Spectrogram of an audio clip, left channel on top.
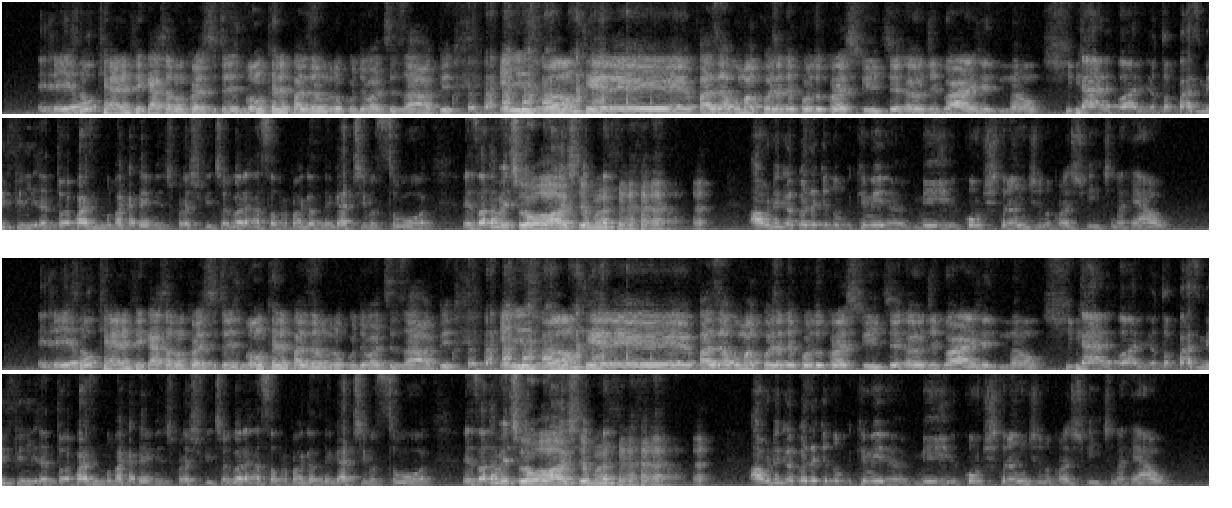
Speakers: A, on the left (about 75°); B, on the left (about 55°).
A: Ele
B: Eles
A: é o.
B: não querem ficar só no CrossFit, eles vão querer fazer um grupo de WhatsApp.
A: <laughs>
B: Eles vão querer fazer alguma coisa depois do CrossFit. Eu digo, ai, gente, não. <laughs>
A: Cara, olha, eu tô quase me fili... eu tô quase indo numa academia de CrossFit agora. A sua propaganda negativa soou exatamente
B: Sou
A: o que eu
B: ótima.
A: gosto.
B: <laughs>
A: A única coisa que, não- que me, me constrange no CrossFit, na real,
